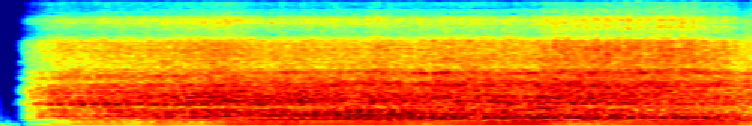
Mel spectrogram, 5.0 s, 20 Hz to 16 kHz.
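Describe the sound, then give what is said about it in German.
The engine of a tank built in 1984 roars steadily while the tank is driven. The loud, unbroken mechanical drone keeps a constant level from start to end, with no voices. “Es ist sein erstes Mal. Chris Model lenkt einen Panzer, Baujahr 1984.”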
